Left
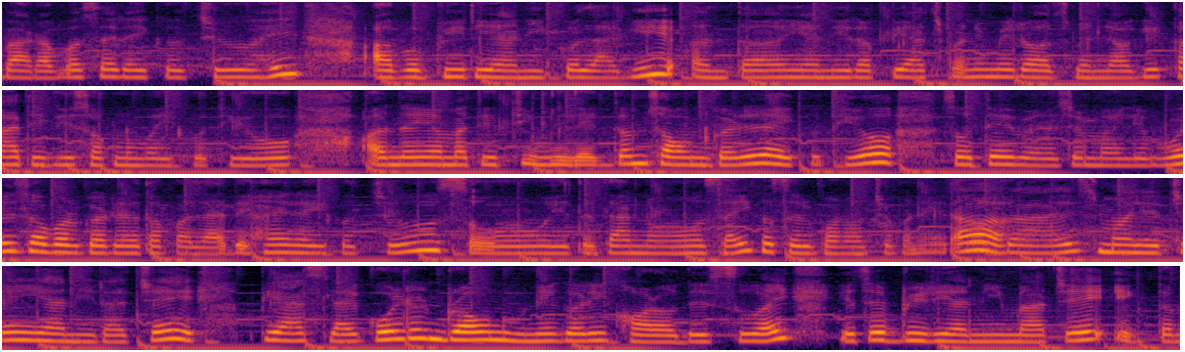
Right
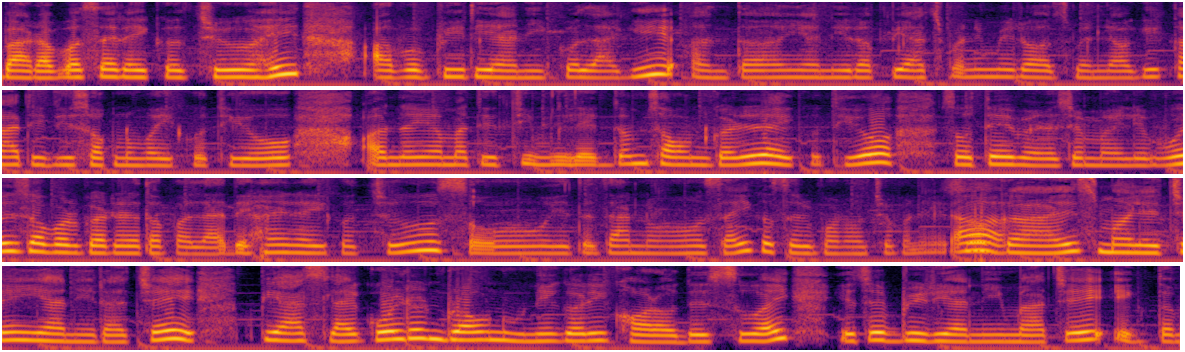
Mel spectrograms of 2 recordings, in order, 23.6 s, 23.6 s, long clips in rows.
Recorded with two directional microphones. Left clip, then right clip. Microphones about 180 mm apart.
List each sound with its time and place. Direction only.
0.0 s speech: 45° right (ahead or behind)
1.8 s speech: 25° right (ahead or behind)
16.8 s speech: 45° right (ahead or behind)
